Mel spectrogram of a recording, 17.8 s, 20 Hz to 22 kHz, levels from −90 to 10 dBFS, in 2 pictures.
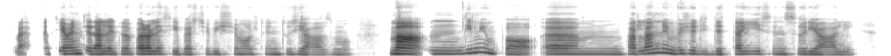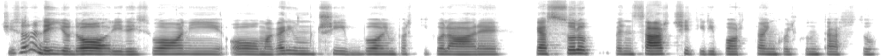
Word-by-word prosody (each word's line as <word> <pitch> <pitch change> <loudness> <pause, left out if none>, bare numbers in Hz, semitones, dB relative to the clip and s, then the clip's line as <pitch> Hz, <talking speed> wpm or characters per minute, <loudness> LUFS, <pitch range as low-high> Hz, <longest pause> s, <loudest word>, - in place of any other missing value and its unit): Beh, - - -8
effettivamente, 205 +2 -1
dalle 195 0 +3
tue 195 0 -7
parole 200 0 +4
si 190 -1 -11
percepisce 185 0 -12
molto 190 0 -12
entusiasmo. 175 -2 -11 0.3
Ma, 210 -2 +11
mhmm, 210 0 -6
dimmi 275 +7 -4
un 250 -5 -2
po', 190 -5 -4
uhm, 190 -1 -3
parlando 230 +8 0
invece 225 -3 -3
di 190 -2 -13
dettagli 195 +2 -5
sensoriali, 185 -3 -7 0.3
ci - - -15
sono 325 +7 -5
degli 210 -4 0
odori, 195 0 +4
dei 185 0 -5
suoni, 190 0 -3
o, 190 -1 -4
magari, 195 +4 -4
un 195 -2 -5
cibo 195 -1 -5
in 190 0 -5
particolare, 185 -1 -3 0.3
che 210 - -1
a - - +4
solo 235 +3 0 0.2
pensarci, 200 +1 +4
ti 190 0 -16
riporta 190 +1 -7
in 185 -1 -4
quel 180 0 -14
contesto? 180 -1 -10
190 Hz, 140 wpm, -23 LUFS, 185-200 Hz, 0.3 s, Ma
